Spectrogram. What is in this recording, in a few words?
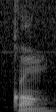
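"geng", Mandarin Chinese, neutral tone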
